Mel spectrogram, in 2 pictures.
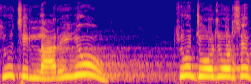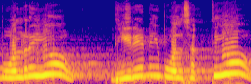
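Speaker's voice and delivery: put-on child voice, sharply snapping back.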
